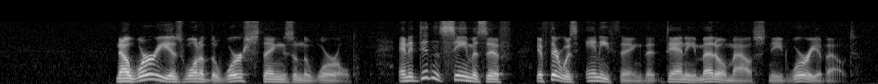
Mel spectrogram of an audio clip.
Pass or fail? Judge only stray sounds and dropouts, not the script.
pass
